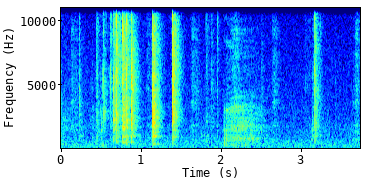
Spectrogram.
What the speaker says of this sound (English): what I'm going to do is take scissors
